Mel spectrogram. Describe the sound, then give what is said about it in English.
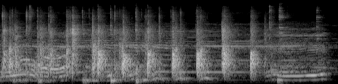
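Audience applause greeting a guest: sharp claps in an uneven rhythm that grow more distinct, mixed with people talking loudly over them. “Make some noise for Miss Gina Views.”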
